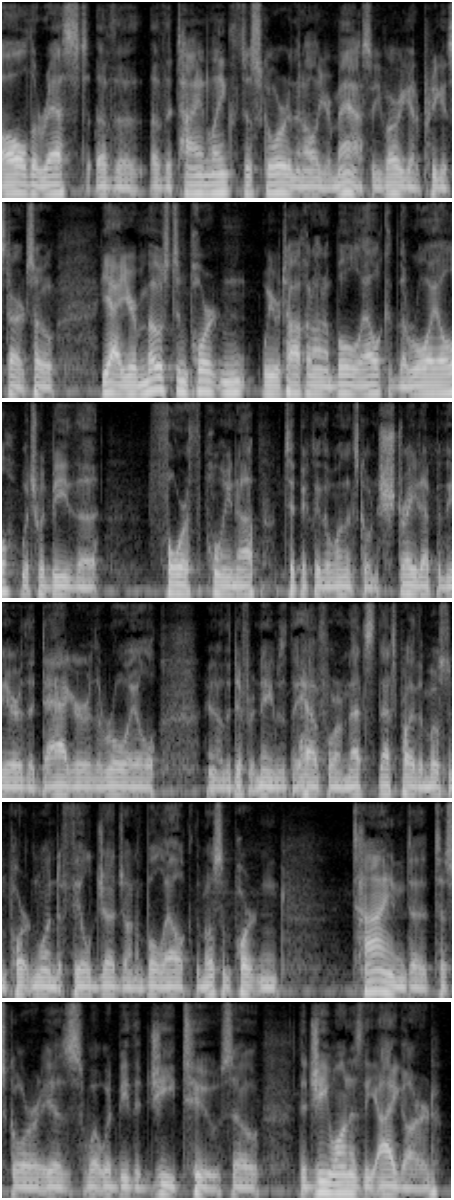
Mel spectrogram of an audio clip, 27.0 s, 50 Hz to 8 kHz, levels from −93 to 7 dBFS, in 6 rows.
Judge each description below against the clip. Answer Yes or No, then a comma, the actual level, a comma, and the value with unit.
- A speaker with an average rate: No, fast, 230 wpm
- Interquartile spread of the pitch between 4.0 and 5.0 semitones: No, average, 2.8 semitones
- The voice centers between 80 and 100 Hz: Yes, very low, 95 Hz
